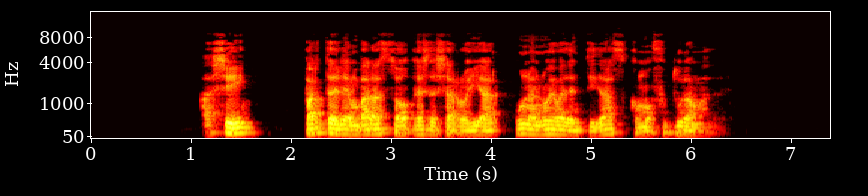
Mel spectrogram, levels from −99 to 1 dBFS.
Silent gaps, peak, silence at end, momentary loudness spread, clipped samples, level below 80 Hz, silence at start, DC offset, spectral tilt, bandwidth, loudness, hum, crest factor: 2.07-2.11 s; -6 dBFS; 1.25 s; 10 LU; under 0.1%; -58 dBFS; 1.1 s; under 0.1%; -6.5 dB/octave; 9 kHz; -25 LUFS; none; 22 dB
